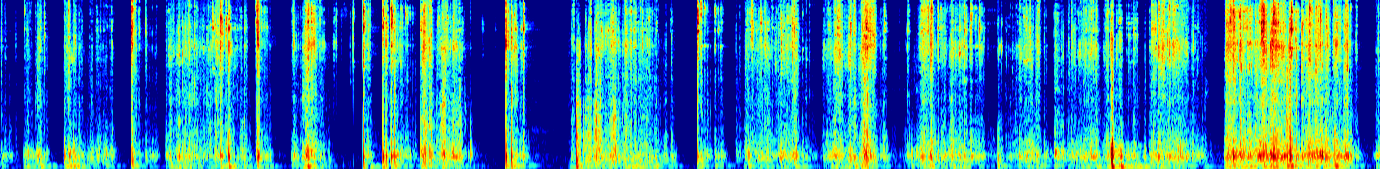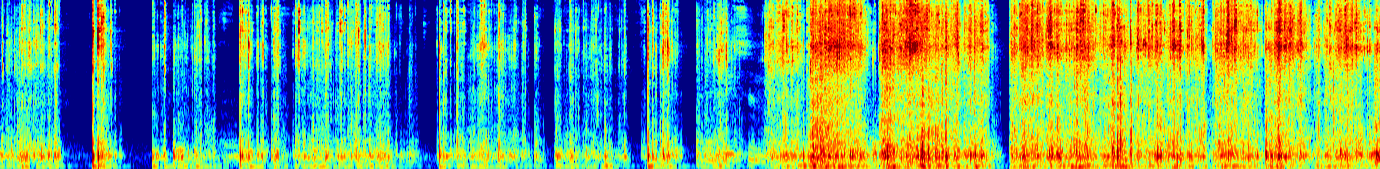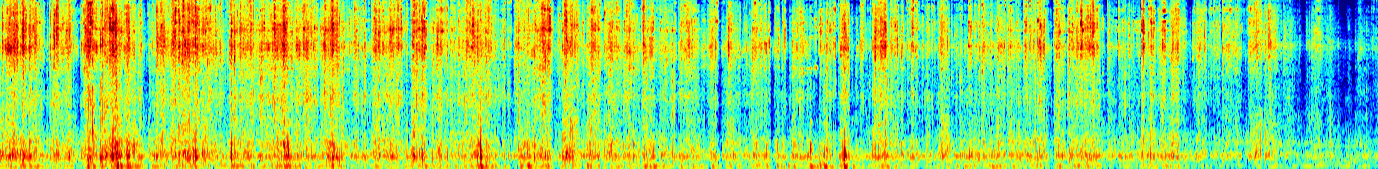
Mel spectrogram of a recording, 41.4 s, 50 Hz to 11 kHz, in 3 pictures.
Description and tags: Big box of lego bricks being mixed around by hand. Microphone: Rode NTG-2. Recording device: Zoom H6.
toys-noise, clicking, play, clack, noise, clicks, sound, click, toys, legos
